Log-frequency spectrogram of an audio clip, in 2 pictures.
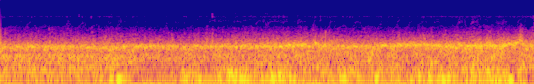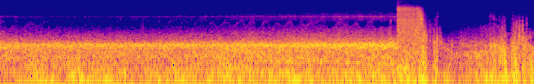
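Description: Rushing, churning water of a wild-river water-slide channel carrying a rider, a loud steady wash. About seven seconds in, a sudden splash, after which the water sound drops quieter.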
